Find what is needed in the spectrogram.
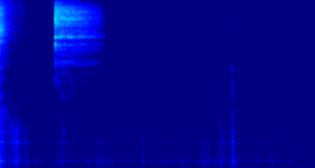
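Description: Drum-kit samples played from a software drum machine's pads: the tail of one hit at the start, then a single short, hissy, cymbal-like hit about a third of a second in.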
